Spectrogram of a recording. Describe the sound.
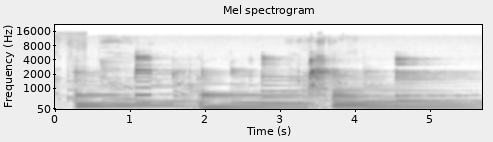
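Opening bars of a pop-rock song: three sustained, effects-laden guitar chords swell in at even intervals, each ringing with a bright harmonic shimmer before slowly decaying, with no singing yet.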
